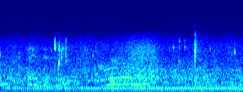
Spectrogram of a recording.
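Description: Swimming-pool ambience: a steady wash of water with a few short splashes and faint distant voices.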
